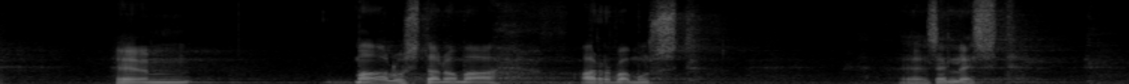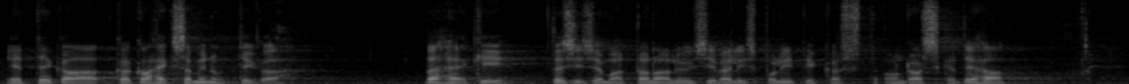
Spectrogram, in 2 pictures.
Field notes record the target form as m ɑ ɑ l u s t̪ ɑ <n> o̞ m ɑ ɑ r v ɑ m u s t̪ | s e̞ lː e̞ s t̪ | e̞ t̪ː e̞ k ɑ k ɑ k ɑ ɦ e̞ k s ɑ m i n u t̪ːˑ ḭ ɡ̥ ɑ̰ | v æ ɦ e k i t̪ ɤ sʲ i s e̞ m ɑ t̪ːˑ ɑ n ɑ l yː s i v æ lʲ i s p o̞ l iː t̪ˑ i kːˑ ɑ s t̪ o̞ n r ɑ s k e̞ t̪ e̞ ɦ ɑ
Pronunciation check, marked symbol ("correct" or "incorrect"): correct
